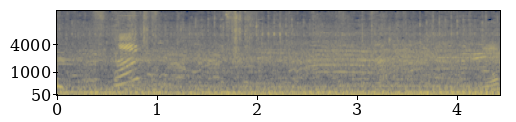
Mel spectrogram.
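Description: Steady low rumble of a slow-moving pickup truck's engine under scattered chatter from the parade crowd.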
